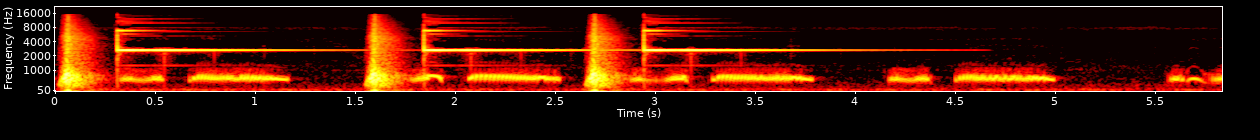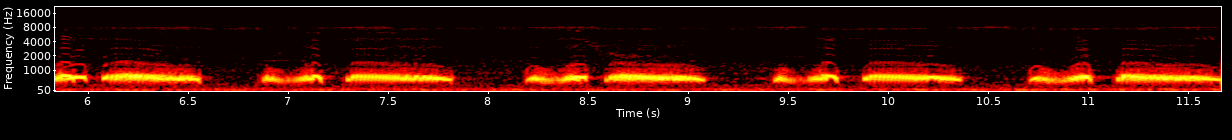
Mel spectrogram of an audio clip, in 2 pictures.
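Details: Fighting turtle doves give steady low coos in quick runs of short notes, about four per second, with three loud sharp clicks carrying a ringing high tone in the first three seconds.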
